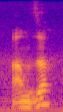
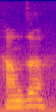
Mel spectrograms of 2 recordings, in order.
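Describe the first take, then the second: Both takes have the same delivery.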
